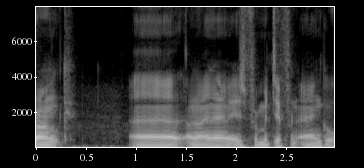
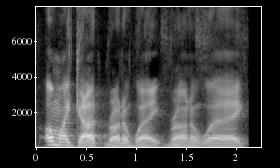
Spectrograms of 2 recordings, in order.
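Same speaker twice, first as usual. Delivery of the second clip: mock panic; 3 semitones higher, 8 dB louder than usual.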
